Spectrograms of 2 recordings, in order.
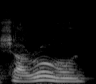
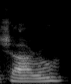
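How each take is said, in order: First: The stress is on the last syllable. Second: The stress is on the first syllable. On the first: The speaker calls it right. "I'm hitting the last syllable" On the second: The speaker calls it wrong. "I'm not saying Sharon"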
